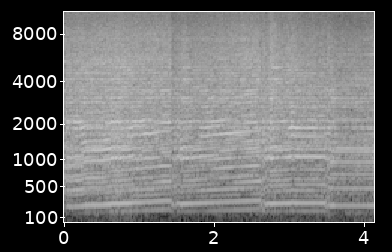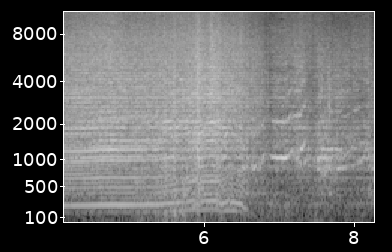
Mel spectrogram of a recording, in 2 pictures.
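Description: An IndyCar engine screams at high revs from onboard at Road America, upshifting in quick steps, then the note breaks up into ragged stutters as the car runs wide into the grass and loses the rear.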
